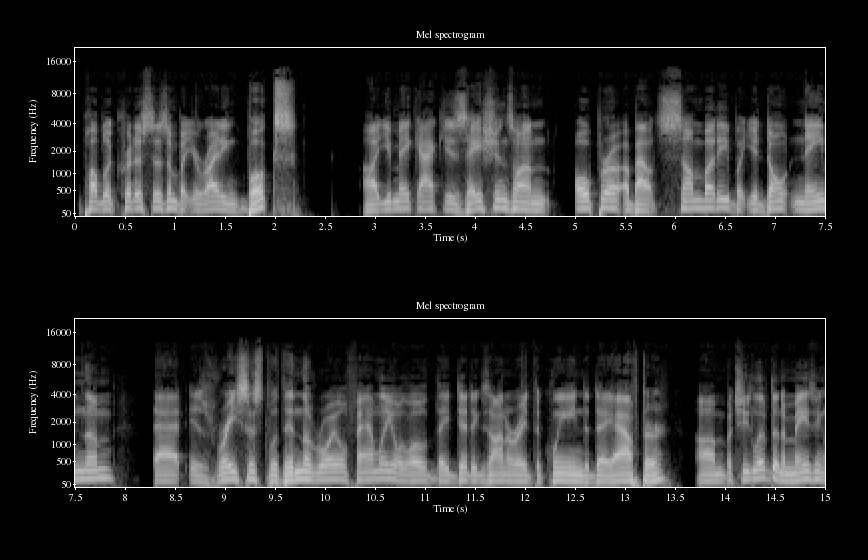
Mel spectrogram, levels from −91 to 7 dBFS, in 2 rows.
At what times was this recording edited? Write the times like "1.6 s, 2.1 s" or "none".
13.6 s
